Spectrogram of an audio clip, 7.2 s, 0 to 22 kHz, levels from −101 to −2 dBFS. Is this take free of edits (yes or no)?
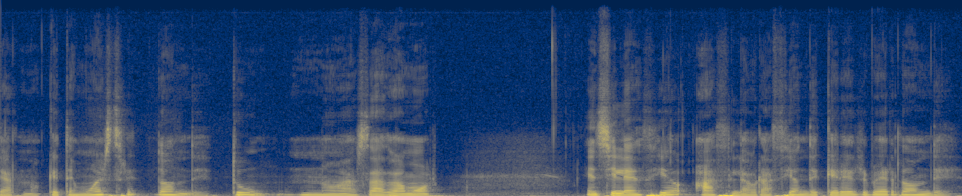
no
